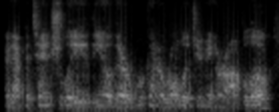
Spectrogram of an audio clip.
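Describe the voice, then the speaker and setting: A man's voice: fairly low pitch, level tone, racing, fairly bright tone, far from the mic, slight background noise, rough recording. Man with a glitchy robotic-sounding voice. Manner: rambling, frequent restarts and fillers. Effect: garbled robotic-sounding audio from a bad connection. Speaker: sports podcast host. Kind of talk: casual livestream chat.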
